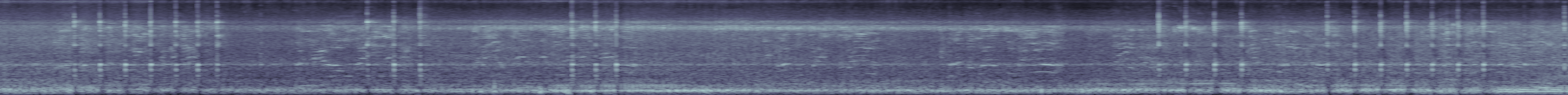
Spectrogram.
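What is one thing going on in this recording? A hand-held block scrapes along the edge of a granite slab.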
